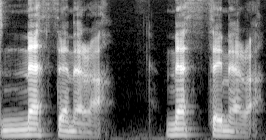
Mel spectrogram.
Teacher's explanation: Meta plus hemera is going to become the t plus the h sound of the rough breathing becomes theta. So met hemera becomes methemera. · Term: aspiration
